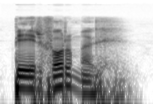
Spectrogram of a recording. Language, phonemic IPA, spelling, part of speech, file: Dutch, /perˈvɔrməx/, peervormig, adjective, Nl-peervormig.ogg
- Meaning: pear-shaped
